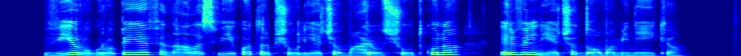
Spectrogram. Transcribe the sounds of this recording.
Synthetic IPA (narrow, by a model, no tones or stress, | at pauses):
ʋʲiːɾuːɡɾʊpʲeːjɛfʲɪnɑːlˠɐsʋʲiːkoːt̪ɐɾpʃʲɛʊlʲiɛt͡ʃʲoːmɑːɾʲɛʊsʃʲuʊt̪kʊlʲoː | ɪɾʋʲɪlʲnʲiɛt͡ʃʲoːd̪oːmoːmʲɪnʲɛɪkʲoː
